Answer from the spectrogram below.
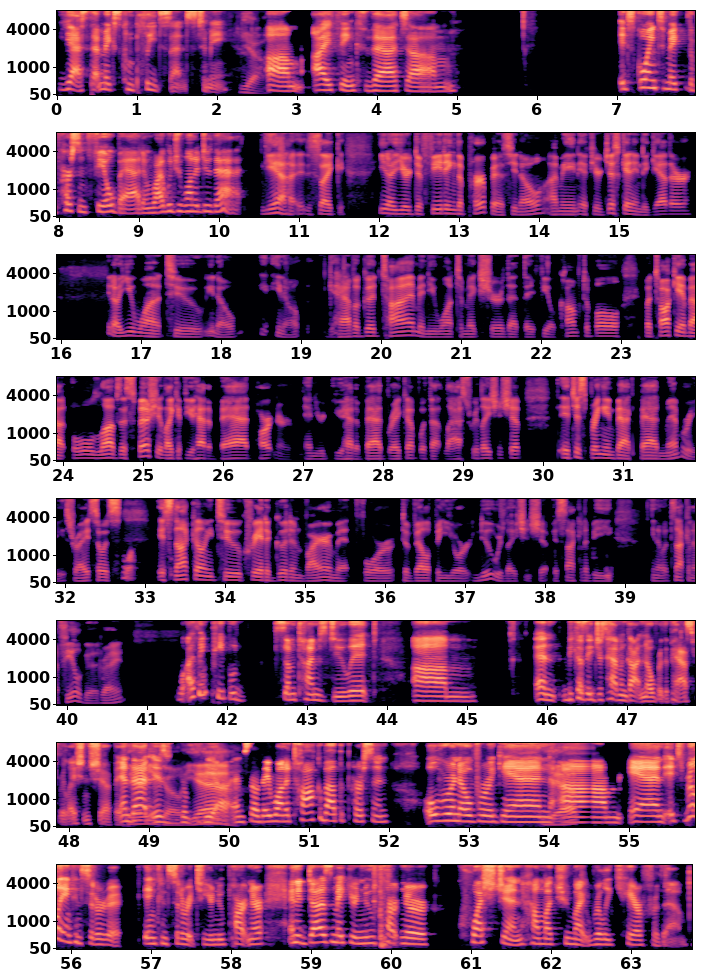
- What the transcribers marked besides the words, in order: laughing while speaking: "Yeah"; static; other background noise; unintelligible speech; tapping; distorted speech; "inconsiderate" said as "inconsiderare"; door
- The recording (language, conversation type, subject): English, unstructured, Should you openly discuss past relationships with a new partner?
- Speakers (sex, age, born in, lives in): female, 55-59, United States, United States; male, 65-69, United States, United States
